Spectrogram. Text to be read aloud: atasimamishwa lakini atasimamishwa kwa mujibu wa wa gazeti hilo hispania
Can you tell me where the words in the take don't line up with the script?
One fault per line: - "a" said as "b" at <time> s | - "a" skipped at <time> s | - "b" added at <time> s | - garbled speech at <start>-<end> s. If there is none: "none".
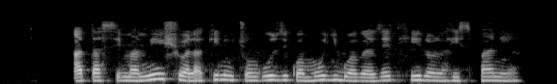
- "atasimamishwa" said as "uchunguzi" at 2.3 s
- "wa" skipped at 3.6 s
- "la" added at 4.3 s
